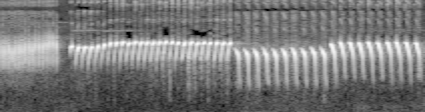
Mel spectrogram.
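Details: A colorful canary sings to stimulate females. A short buzzy burst is followed by a long, very fast, even trill. The trill slows and dips lower, then climbs back to a brighter rolling phrase.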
